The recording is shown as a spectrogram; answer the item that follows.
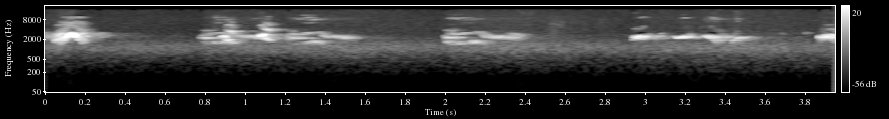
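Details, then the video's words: California thrasher song: grating, jumbled chirp phrases lasting about half a second each, separated by short pauses, with no other clear sounds. "California Thrasher Bird Sound"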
